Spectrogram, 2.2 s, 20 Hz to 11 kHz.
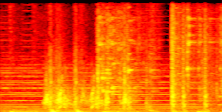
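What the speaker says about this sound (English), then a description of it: "Why did they sound like breaking glass when there's plastic?" Fire grenades from Danganronpa 2 burst with a glassy smash, several sharp crashing breaks and thwacks in quick succession, loud and close with no talk over them.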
